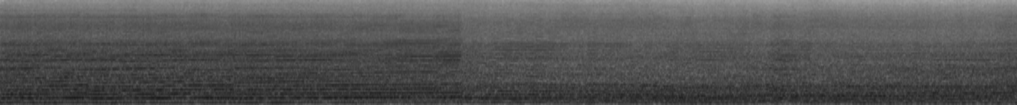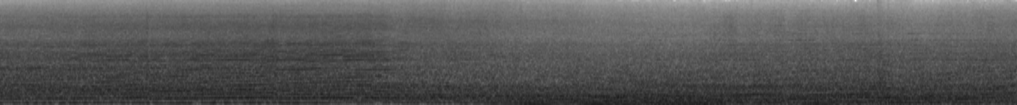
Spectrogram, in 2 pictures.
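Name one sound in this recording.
A motorcycle engine roars at high revs, rising and falling in pitch as it shifts gears.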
